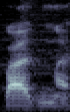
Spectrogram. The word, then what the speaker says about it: Padma: El mantra que yo recomiendo a mis estudiantes es: Om Aum Bakra Guru Padma Siddhi Hum, que los tibetanos pronuncian Om Ahum Bensa Guru Pema Siddhi Hum.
